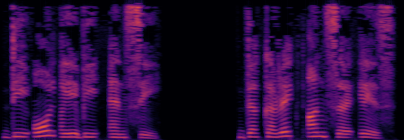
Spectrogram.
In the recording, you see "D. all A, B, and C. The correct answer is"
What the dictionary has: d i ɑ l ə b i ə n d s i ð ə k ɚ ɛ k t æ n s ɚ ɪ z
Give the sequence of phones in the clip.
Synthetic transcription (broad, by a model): d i ɑ l ə b i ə n s i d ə k ɚ ɛ k t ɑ n s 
